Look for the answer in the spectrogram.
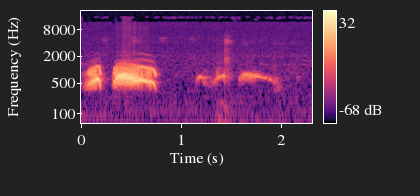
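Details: Spotted dove, thổ sấm voice style, gives a short loud hoot then a long booming coo, followed after a pause by three softer, lower, drawn-out coos with a faint tap between them.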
